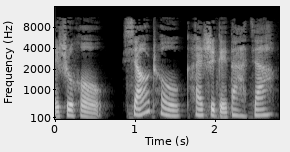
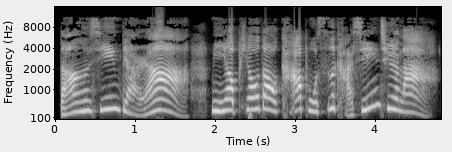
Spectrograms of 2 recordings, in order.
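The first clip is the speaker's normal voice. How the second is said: loud, high call upward; 11 semitones higher, 6 dB louder than usual. Acted. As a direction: shout a warning after her. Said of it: "小丑说".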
